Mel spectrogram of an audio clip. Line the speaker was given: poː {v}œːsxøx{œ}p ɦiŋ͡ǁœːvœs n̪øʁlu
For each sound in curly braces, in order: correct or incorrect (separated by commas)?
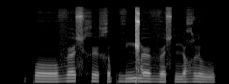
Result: correct, incorrect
